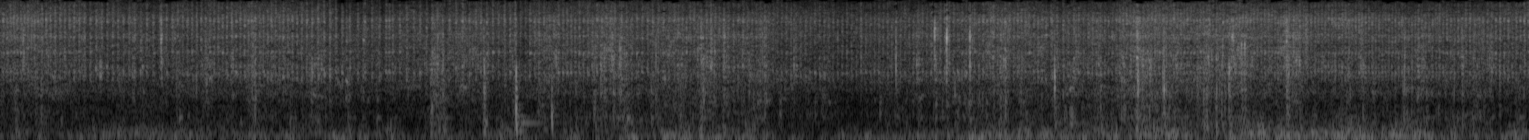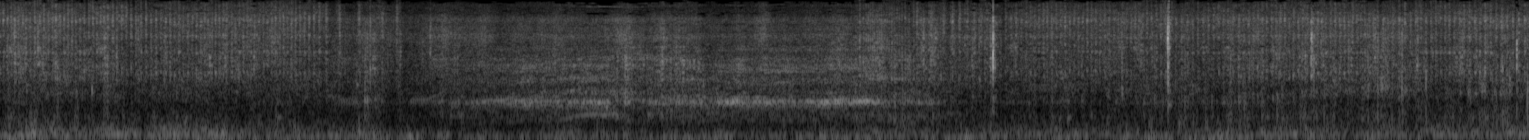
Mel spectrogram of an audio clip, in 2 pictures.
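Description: Mountain bike tyres roll and rattle over a rocky grass trail.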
